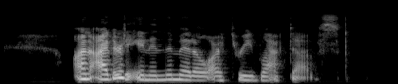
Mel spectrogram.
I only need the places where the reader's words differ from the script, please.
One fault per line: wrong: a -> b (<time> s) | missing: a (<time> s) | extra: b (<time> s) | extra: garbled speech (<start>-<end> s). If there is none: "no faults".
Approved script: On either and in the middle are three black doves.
no faults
